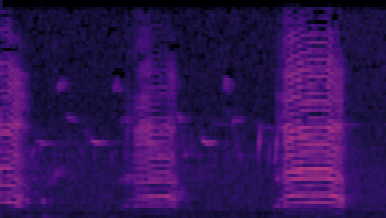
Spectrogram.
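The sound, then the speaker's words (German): Bottle- and bucket-raised lambs bleating in front of a farmhouse on a sunny May afternoon: three wavering, nasal bleats, the last one longest and loudest, with quiet gaps between them. “Im Hintergrund meckern einige Lämmer, die ich mit Flasche und Eimer großgezogen habe.”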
